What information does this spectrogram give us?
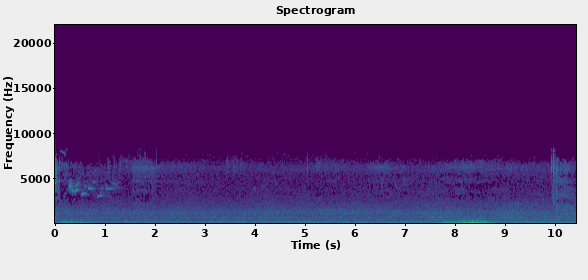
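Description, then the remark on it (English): Faint bird chirps twitter briefly at the start in a garden over a steady outdoor wind rumble, with a louder gust of low wind noise swelling near the end. No one speaks. “Maybe where I am in the garden, listening to the birds,”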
